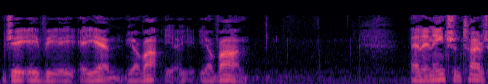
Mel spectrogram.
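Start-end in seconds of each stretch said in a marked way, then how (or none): 0.0-1.2 J A V A N letter by letter, slowly; spelled out. Shown as a demonstration. Teacher spelling the name for listeners, J A V A N letter by letter. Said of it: "in American pronunciation". 1.3-2.5 Yavan starting with a Y sound; Hebrew pronunciation. Shown as a demonstration. Teacher repeating the Hebrew name, Yavan with a Y. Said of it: "In Hebrew, the word for".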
